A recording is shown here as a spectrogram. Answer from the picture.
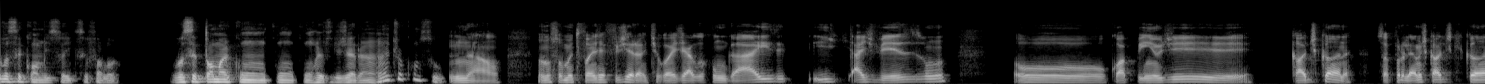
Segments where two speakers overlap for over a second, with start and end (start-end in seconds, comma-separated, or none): none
